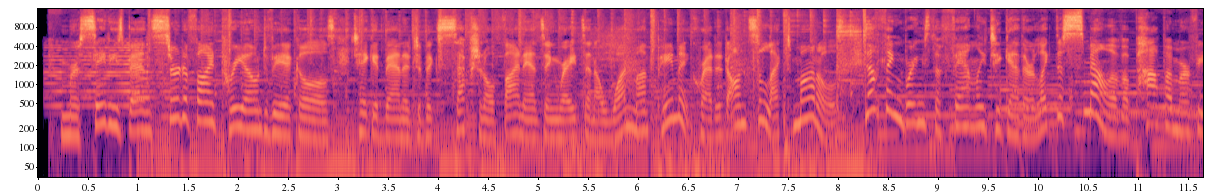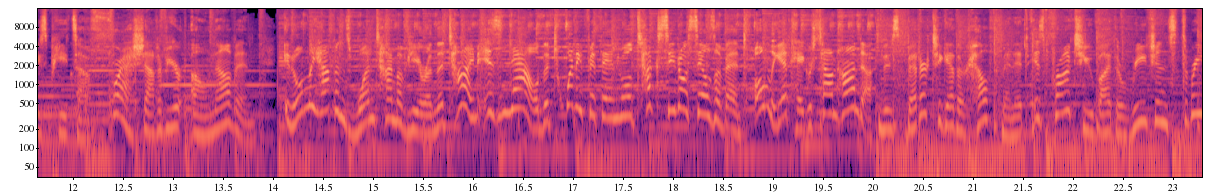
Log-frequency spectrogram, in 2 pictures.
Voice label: Commercial Female; commercial voiceover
